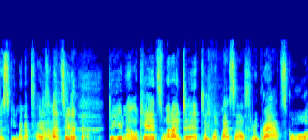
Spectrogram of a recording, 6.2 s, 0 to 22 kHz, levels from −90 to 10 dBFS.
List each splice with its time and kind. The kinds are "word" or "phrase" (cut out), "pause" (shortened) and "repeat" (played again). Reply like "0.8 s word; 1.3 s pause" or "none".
none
